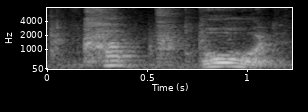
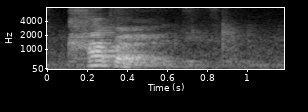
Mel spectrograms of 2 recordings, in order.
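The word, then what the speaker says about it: cupboard: 言いますけどね皆さんカップボール発音しませんか違いますまずここここで最初のここだけこっちはこの動物と同じですよカバーカバーここが強いですカバー 2 回言って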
